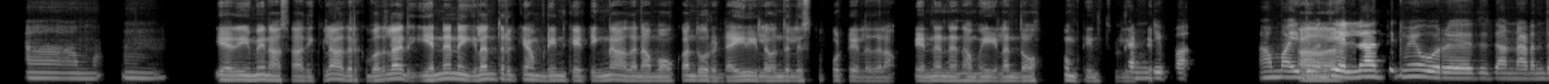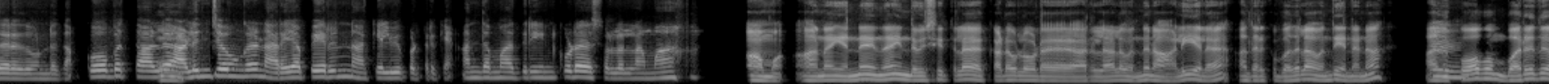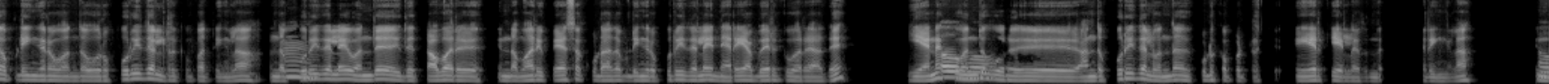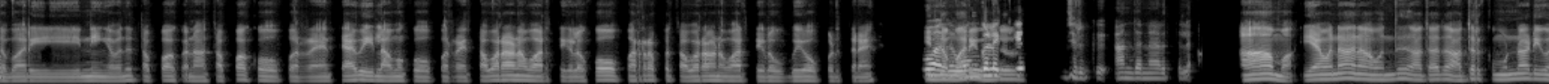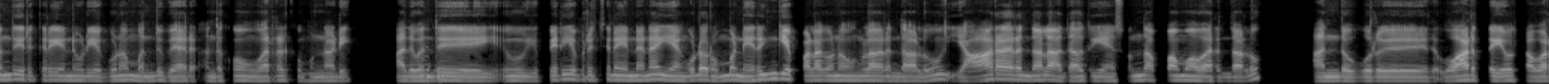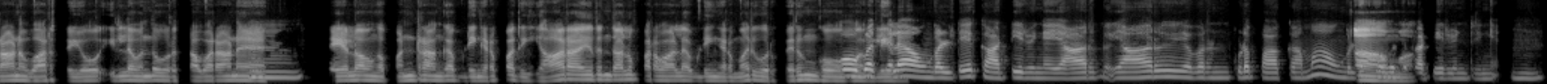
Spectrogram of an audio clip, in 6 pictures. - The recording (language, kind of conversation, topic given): Tamil, podcast, கோபம் வந்தால் நீங்கள் அதை எந்த வழியில் தணிக்கிறீர்கள்?
- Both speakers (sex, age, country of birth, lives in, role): female, 25-29, India, India, host; male, 35-39, India, India, guest
- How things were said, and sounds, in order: in English: "லிஸ்ட்"; laughing while speaking: "என்னென்ன நம்ம இழந்தோம் அப்டின்னு சொல்லிட்டு"; other background noise; "காட்டிருவேன்" said as "காட்டிருவி"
